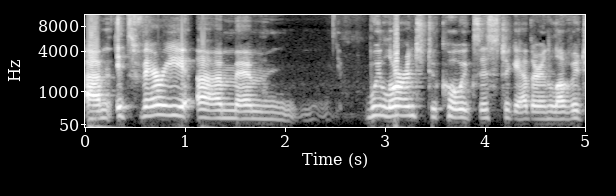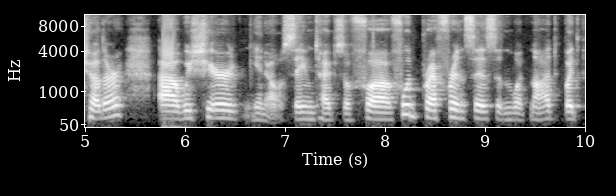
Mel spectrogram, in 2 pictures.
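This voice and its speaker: A woman from Ukraine with a Ukrainian accent, a native Russian speaker, interviewing a guest in an earnest, halting way. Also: fairly low pitch, fairly bright tone. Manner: earnest, pauses with many "um"s. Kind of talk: conversational interview.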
